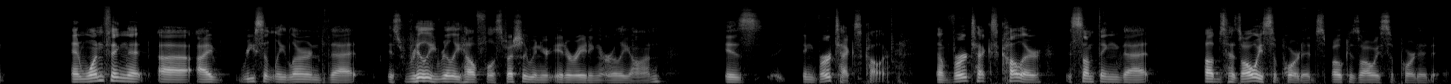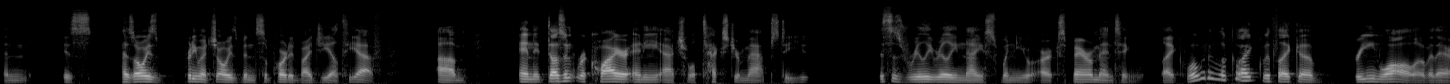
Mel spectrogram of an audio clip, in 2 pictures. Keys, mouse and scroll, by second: 2.4 click, 3.1 middle click.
